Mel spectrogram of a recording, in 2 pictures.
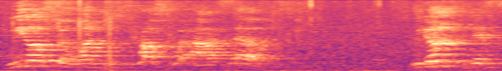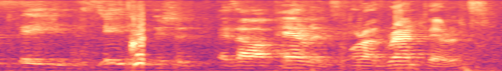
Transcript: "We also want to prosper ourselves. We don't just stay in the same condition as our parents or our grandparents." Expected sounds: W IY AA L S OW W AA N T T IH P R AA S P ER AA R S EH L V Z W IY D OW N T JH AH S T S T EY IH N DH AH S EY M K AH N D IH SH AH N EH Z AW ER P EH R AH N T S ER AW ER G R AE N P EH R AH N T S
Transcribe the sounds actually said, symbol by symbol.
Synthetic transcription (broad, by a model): W IY AA L S OW W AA N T T IH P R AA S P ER AA R S EH L V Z W IY D OW N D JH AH S T S T EY IH N DH AH S EY M K AH N D IH SH AH N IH Z AW ER P EH R AH N T S ER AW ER G R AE N P EH R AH N T S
